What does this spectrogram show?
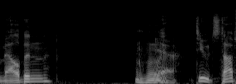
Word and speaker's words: Melbourne: know how like Australian people when they say Melbourne they say Mel Melvin Melvin okay well I was talking to this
